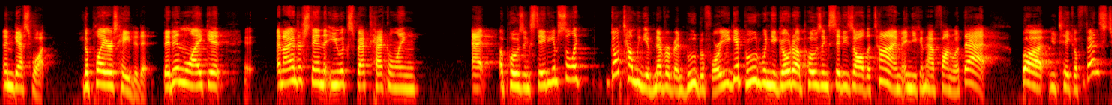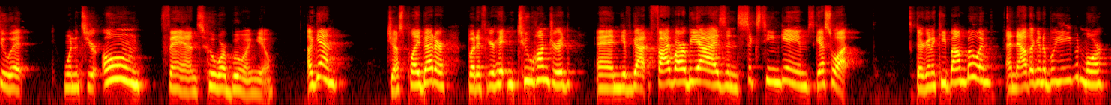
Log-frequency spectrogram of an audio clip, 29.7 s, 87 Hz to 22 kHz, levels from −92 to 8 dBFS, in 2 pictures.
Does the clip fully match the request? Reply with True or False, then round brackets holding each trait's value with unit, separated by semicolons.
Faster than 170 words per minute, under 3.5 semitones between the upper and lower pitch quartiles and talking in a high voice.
False (195 wpm; 4.8 semitones; 250 Hz)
